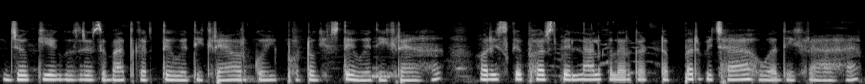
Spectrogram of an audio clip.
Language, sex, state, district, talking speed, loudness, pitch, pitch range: Hindi, female, Jharkhand, Garhwa, 215 wpm, -17 LUFS, 210 Hz, 200-225 Hz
